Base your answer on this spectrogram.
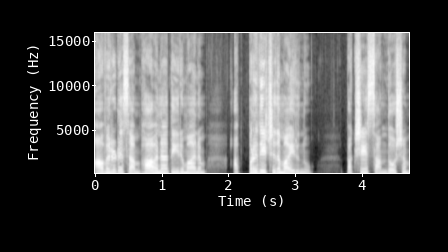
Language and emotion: Malayalam, surprised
